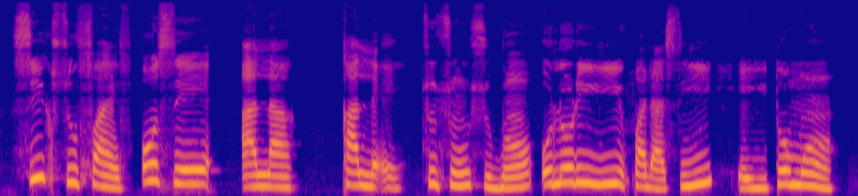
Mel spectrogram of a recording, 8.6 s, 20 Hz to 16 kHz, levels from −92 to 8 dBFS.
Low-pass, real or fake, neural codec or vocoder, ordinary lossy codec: 14.4 kHz; real; none; none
